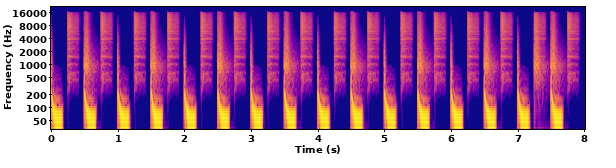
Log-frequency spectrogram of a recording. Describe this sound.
Dance Beat
I hope this is usable.
Made in FL Studio 12.
Tempo: 120bpm.
electro, loop, drums, beat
